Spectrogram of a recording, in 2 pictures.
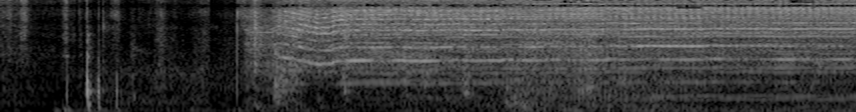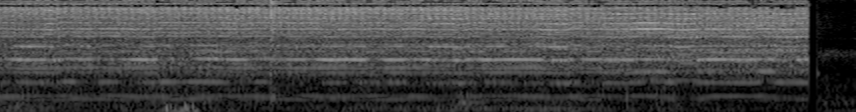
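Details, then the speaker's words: Whirlpool water softener control valve motor, after it ran continuously: steady high-pitched whirring about nine seconds, then stops cleanly; motor now homing and stopping normally. "well it sounds like it's doing something it stops spinning so hopefully it's working"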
